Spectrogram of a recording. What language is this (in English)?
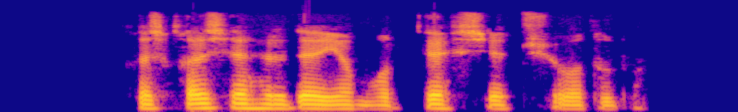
Uyghur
